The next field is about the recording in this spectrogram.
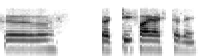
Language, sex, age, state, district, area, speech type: Goan Konkani, male, 18-30, Goa, Canacona, rural, conversation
